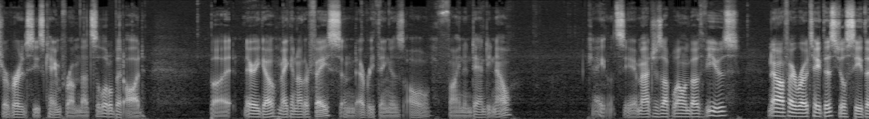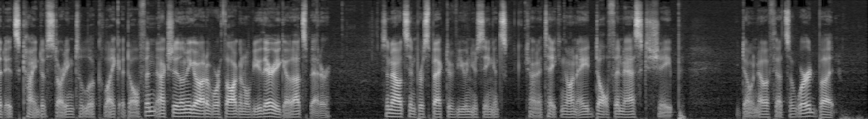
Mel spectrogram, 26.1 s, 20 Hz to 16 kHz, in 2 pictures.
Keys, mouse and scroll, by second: 2.3-3.7 middle drag, 3.7 f, 4.1 a, 5.6 middle click, 6.3 KP_3, 7.0 KP_1, 11.0 Tab, 16.1 KP_5, 18.4 middle drag, 24.0-26.0 typing.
